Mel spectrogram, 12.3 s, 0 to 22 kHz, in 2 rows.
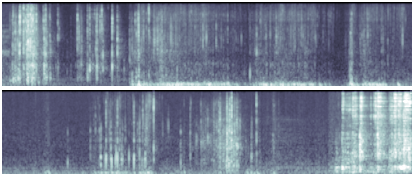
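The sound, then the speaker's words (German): Sunflower seeds, 90 grams, are added to low-carb omega-3 bread dough in a bowl: crinkling packaging and gritty rattling pours come in several uneven bursts, with no talk. “Jetzt mache ich 90 Gramm Sonnenblumenkerne rein.”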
